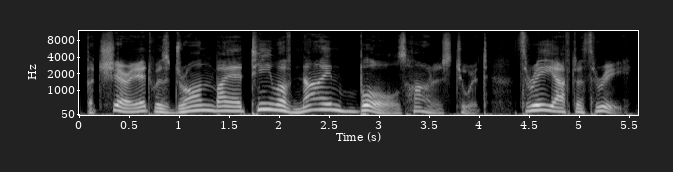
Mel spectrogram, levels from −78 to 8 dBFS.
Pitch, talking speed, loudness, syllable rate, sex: 160 Hz, 170 wpm, -18 LUFS, 4.0 syllables/s, male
